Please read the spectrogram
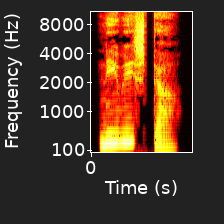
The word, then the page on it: ನಿವಿಷ್ಟ: niviṣṭa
